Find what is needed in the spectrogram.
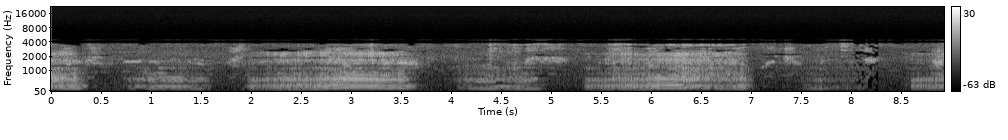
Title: OLD MAN SNORING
